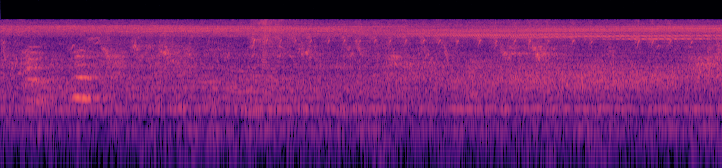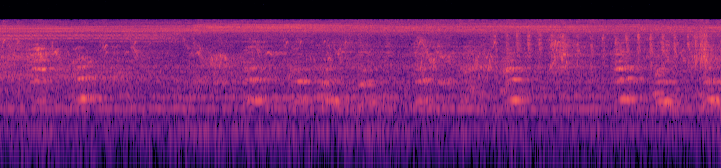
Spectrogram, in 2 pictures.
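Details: Honey bee pollinating pumpkin flowers, giving a steady low hum that runs the whole time beneath many short, scattered high chirps and ticks.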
